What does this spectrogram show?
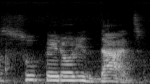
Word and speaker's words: superioridad: detalhe com a pronúncia esse de no final ele é pronunciado tá e não é mudo você não fala só superior lidar você fala superioridade da acender ele é falado é bem curto mas é falado então a gente viu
